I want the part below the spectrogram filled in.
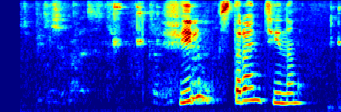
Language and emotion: Russian, positive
